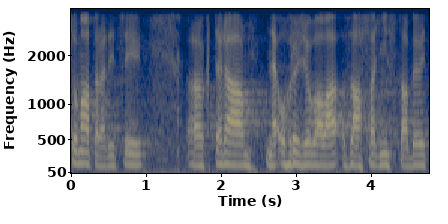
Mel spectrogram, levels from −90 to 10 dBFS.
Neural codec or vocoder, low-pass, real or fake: none; 3.6 kHz; real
